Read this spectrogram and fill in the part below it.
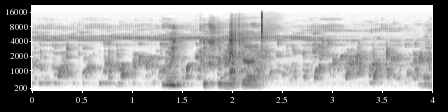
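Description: Water splashes softly as a small fish drops into it.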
